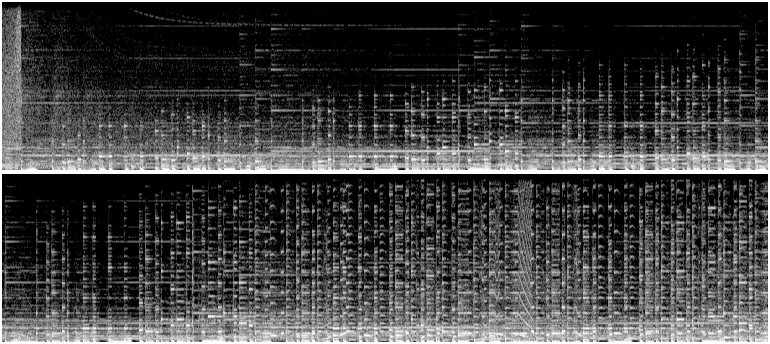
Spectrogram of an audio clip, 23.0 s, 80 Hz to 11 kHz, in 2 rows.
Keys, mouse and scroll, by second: 1.3-1.7 scroll up 2, 1.7 right click, 1.9 Tab, 2.4 2, 2.9 right click, 3.4 alt+shift+right click, 3.6 alt+shift+right click, 4.0-5.6 middle drag, 5.6 alt+shift+right click, 6.4 f, 6.6-6.9 scroll down 3, 6.9 Tab, 7.2 right click, 7.6-9.2 middle drag, 9.2 right click, 9.7 middle click, 10.1 g, 12.7 KP_1, 14.0 alt+d, 14.3 g, 16.6-17.2 scroll down 3, 17.2-19.3 scroll up 6, 19.3 right click, 19.7-21.3 middle drag, 21.3-22.1 scroll down 5, 22.1 KP_0, 22.9 scroll up 1.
